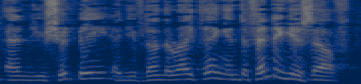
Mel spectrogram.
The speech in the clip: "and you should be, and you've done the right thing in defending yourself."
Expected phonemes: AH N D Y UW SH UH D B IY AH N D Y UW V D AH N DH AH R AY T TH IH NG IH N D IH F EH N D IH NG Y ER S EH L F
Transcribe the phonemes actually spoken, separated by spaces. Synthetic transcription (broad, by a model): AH N Y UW SH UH D B IY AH N Y UW V D AH N DH AH R AY T TH IH NG IH N D IH F EH N D IH NG Y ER S EH L F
